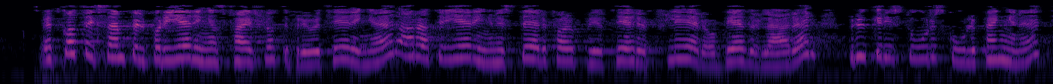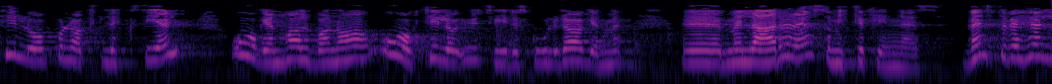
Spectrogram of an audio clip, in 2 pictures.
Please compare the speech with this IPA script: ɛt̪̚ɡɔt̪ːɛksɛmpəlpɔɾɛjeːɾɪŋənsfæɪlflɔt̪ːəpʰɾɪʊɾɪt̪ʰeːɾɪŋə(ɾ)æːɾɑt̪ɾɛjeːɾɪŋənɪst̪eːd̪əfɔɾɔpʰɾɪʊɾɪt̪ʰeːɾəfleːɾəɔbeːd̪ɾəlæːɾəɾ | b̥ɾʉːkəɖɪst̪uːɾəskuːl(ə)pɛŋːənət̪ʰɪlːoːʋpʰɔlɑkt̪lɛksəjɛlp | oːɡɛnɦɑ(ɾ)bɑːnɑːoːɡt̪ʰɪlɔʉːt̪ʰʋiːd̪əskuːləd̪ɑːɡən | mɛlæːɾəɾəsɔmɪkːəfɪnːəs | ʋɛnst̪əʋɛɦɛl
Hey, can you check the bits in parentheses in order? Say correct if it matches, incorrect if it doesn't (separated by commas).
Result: correct, correct, incorrect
